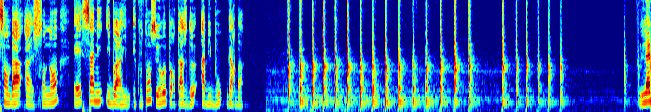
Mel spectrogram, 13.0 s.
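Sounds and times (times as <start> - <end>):
speech: 0.0 - 5.0, 12.8 - 13.0
hammer striking a nail: 5.7 - 11.4, 12.4 - 13.0.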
